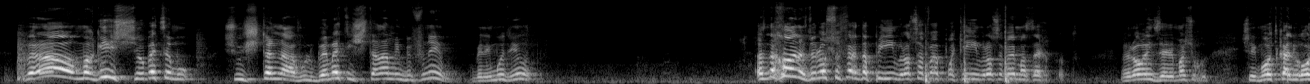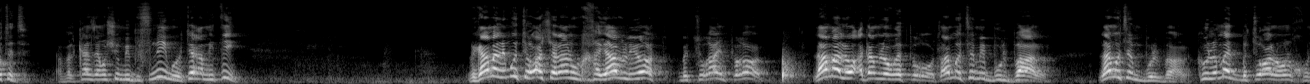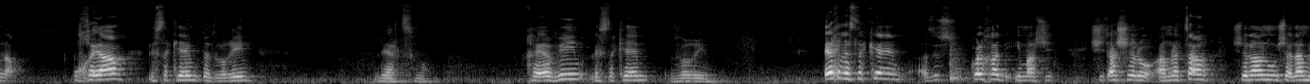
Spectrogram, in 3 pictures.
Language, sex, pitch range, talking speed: Hebrew, male, 180-250 Hz, 145 wpm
